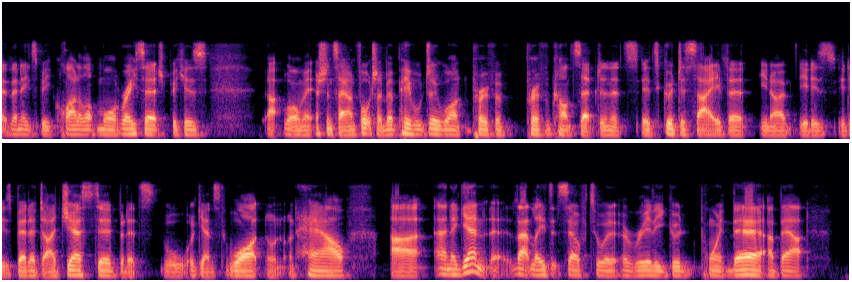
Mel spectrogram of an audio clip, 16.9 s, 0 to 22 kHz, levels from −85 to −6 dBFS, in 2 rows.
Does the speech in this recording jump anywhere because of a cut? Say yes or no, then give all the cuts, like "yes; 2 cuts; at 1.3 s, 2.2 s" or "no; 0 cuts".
no; 0 cuts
